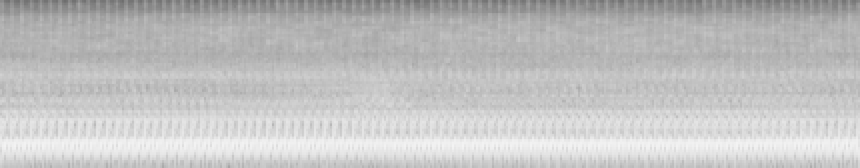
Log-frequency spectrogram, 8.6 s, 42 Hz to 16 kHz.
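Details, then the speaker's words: A 1979 Honda CX500 twin cafe-racer project holds a steady idle with a lumpy, uneven beat of about three pulses per second. One cylinder seems weak, and the right exhaust is colder than the left; the cause is unconfirmed. "So the right exhaust is colder than the left. We'll have to investigate that, but it is running."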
